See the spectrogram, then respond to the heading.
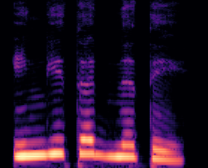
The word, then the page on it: ಇಂಗಿತಜ್ಞತೆ: Kannada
